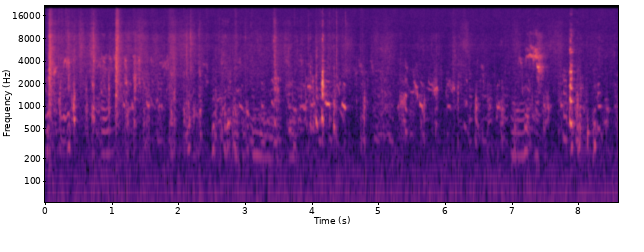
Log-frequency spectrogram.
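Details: Flock of chickens, hens clucking in a busy chorus of short overlapping clucks and squawks, several birds calling at once with occasional louder sharp notes.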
